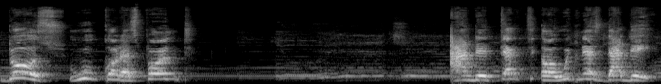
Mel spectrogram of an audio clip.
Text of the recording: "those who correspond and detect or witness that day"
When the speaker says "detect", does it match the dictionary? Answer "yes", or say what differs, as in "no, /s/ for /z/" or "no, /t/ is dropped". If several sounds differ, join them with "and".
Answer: yes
